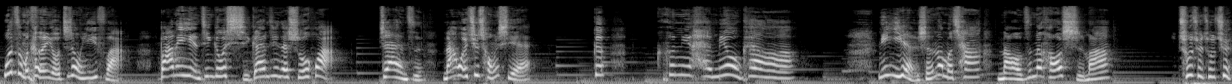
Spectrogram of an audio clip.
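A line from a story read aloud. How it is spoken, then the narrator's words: Loud scolding. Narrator (Chinese): 何露大声斥喝说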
